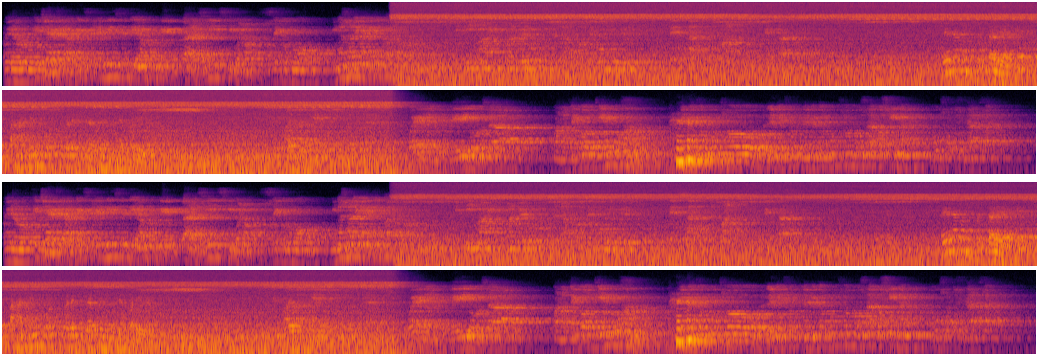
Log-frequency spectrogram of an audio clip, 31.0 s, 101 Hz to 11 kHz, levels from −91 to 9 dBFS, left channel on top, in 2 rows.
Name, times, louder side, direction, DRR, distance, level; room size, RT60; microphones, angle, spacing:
voice 1, 0.0-4.6 4.9-6.1 6.8-11.0 11.3-11.9 15.8-15.9 19.5-21.2 21.6-23.3 23.8-25.1 25.6-29.1 29.4-30.3, equal, 60° right, -11 dB, 1.6 m, -27 dB
sound 1, 5.8-21.4, left 2 dB, 25° left, 0.7 m, -24 dB
voice 2, 13.0-13.4 13.8-17.9 19.8-19.9 25.5-25.9, equal, 25° right, -3 dB, 0.9 m, -23 dB
5.4 x 5.1 x 6.4 m, 2.8 s
head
